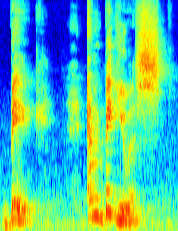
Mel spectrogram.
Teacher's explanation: So, it's got four syllables. Ambiguous, put the stress on the second syllable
